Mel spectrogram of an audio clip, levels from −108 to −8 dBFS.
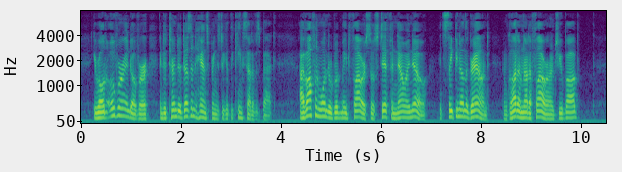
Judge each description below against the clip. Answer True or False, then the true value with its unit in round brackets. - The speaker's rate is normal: False (250 wpm)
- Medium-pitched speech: True (145 Hz)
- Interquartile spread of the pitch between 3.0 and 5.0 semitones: True (4.7 semitones)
